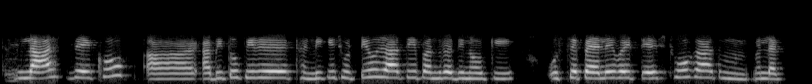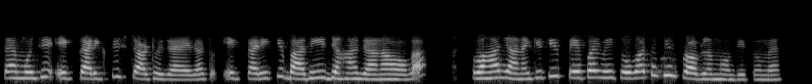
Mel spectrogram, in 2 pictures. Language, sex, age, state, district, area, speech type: Hindi, female, 18-30, Uttar Pradesh, Sonbhadra, rural, conversation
